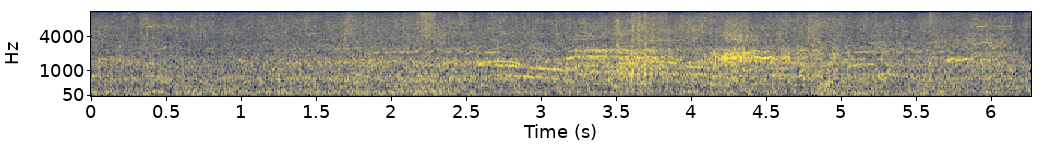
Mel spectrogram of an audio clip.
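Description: Many horses' hooves thunder across the ground.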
